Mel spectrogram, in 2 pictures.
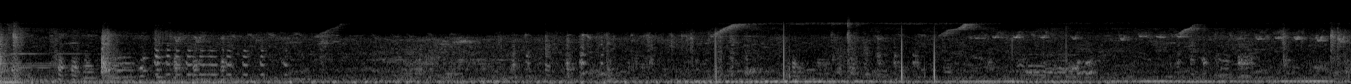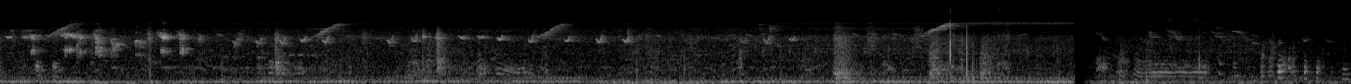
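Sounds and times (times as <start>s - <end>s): low steady hum: 0.0s - 3.3s
birds calling: 0.0s - 27.0s.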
